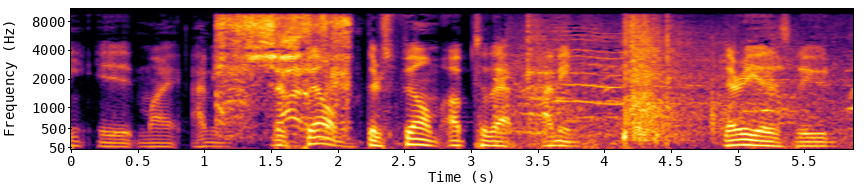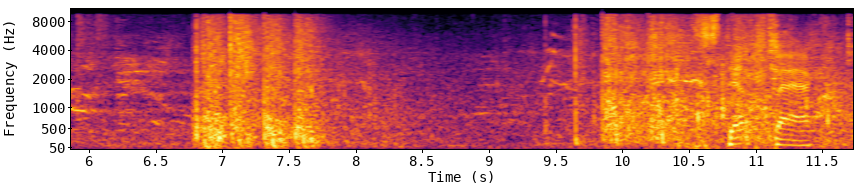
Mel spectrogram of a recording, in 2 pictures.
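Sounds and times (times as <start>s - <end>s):
speech: 0.0s - 4.0s, 4.9s - 5.9s, 10.8s - 11.7s
gunshots in recorded video footage: 4.1s - 5.2s, 6.8s - 8.3s, 9.6s - 11.7s.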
